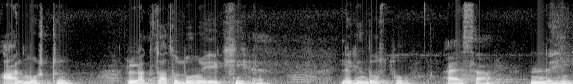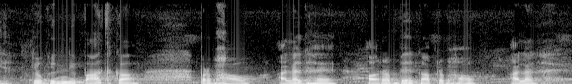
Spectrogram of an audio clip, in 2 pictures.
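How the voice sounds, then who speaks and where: A man's voice: fairly low pitch, slow, a little mellow, a little hiss or hum. A male teacher giving a grammar lesson, asking his own questions and answering them, repeating key words for emphasis.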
